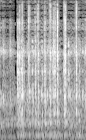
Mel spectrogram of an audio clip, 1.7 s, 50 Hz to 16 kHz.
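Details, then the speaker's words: 1972 Bally Fireball pinball just powered on after reassembly: motor whirs nonstop with rapid irregular switch and reel clacks, endlessly trying to reset scores; owner suspects score-reel zero-position points not adjusted properly. "see the motor keeps trying to keep running and it keeps trying to reset the scores so"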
